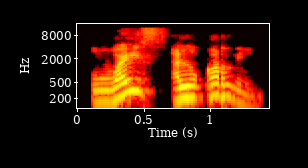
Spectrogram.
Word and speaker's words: Uwais al-Qarni: The name is Uwais al-Qarni.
